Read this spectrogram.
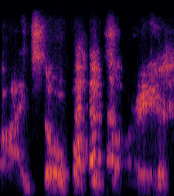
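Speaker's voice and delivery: acted tearful voice, very slow and drawn-out. Retelling a drunk friend's reply: imitating someone tearfully apologizing. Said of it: "I swear those tears".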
